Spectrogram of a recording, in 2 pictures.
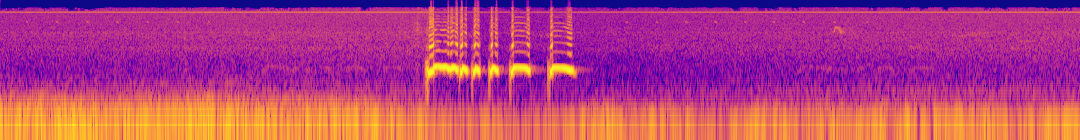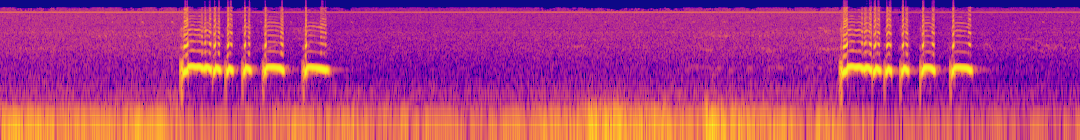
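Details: Female zebra dove of the local type calling to a male, giving three separate bursts of rapid, staccato cooing notes, each about a second long and spaced roughly four seconds apart, with low rumbling background noise.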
